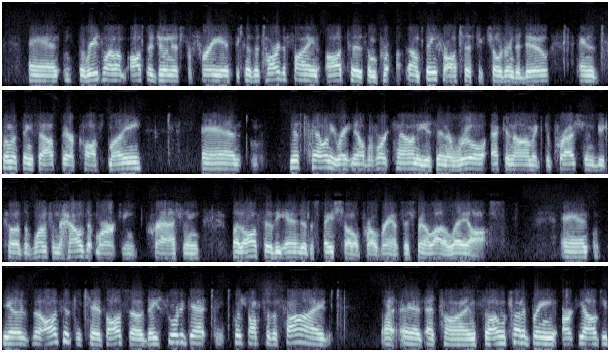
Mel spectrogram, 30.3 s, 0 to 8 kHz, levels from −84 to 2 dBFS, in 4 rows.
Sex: male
